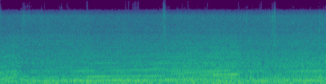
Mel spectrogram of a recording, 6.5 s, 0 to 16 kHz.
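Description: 2020 Toyota Avalon TRD full-size sedan accelerating on throttle, with a steady loud engine drone whose tones climb gradually as it pulls, heard from inside the car with no talking.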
